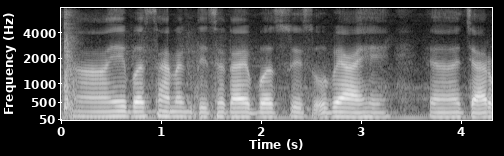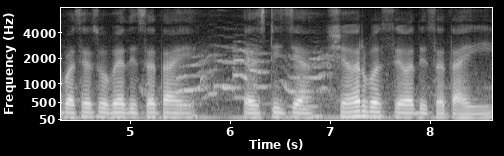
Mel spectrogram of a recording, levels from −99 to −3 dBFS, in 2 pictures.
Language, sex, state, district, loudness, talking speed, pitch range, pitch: Marathi, male, Maharashtra, Aurangabad, -19 LUFS, 145 wpm, 110-120 Hz, 115 Hz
